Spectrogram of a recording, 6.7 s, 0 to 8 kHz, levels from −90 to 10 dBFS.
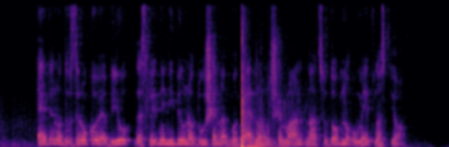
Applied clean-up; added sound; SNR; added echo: none; Fireworks; -5 dB; reverberation time 0.4 s.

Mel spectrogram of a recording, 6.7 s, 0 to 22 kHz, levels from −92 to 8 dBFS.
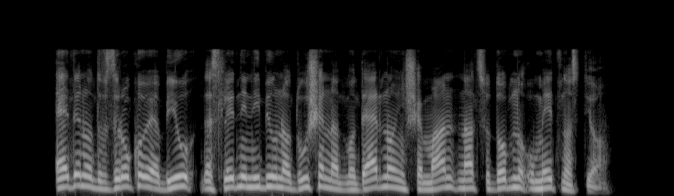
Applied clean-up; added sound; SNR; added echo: none; none; none; none.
